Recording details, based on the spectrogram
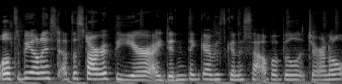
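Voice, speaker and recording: Fairly even intonation in a Northern Irish accent, with music in the background. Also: woman. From Northern Ireland. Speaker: lifestyle youtuber. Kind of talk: casual tutorial vlog.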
